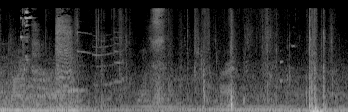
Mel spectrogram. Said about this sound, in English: Another spooky door.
